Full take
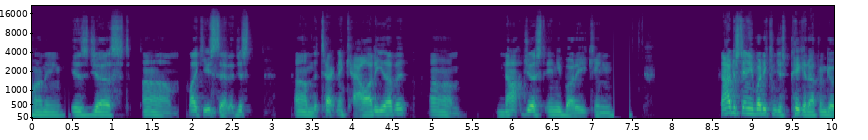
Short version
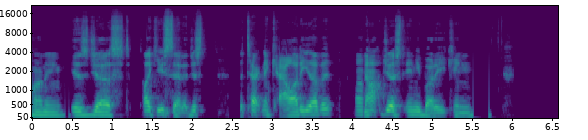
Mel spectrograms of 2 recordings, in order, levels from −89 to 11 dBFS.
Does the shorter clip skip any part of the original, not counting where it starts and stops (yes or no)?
yes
